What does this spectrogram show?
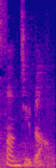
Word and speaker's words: সানজিদা: আমার full name হচ্ছে সানজিদা। ওকে, এখানে আবার একটা টুইস্ট আছে, সানজিদা নট দা।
